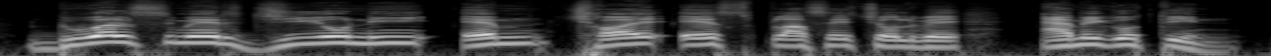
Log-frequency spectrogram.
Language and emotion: Bengali, neutral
